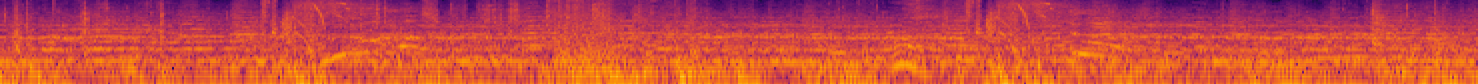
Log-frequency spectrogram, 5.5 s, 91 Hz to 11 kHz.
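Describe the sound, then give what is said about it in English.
A heavy body slams down onto a glass roof pane with a loud crash after a man unclips his cable and falls 20 feet, followed by further sharp impacts and scraping as he slides down the sloping glass, amid a dense, continuous wash of action noise. “Reaching the apex of the arc, he unclips his cable and falls 20 feet down onto one of the roof panes.”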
